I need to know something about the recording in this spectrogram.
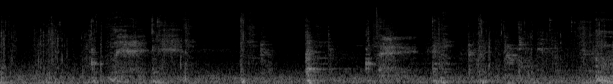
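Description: Metal ladder rungs clank as someone climbs.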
